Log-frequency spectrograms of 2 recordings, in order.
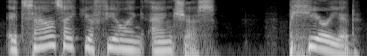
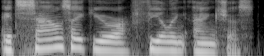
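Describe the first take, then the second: First: "It sounds like you're feeling anxious, period." said calmly with a falling, final close on "period."; steady therapist reflection ending on a firm falling "period."; firm full stop. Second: Said in the usual way. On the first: Shown as a demonstration. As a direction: land the reflection, then close hard on "period.". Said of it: "I'm emphasizing that to you because that is the intervention". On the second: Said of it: "I don't say period, by the way".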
